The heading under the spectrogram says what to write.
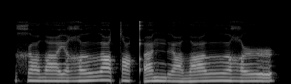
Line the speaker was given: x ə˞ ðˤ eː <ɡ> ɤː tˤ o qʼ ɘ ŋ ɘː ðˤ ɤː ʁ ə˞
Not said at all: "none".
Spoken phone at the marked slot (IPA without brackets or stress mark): ʁ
